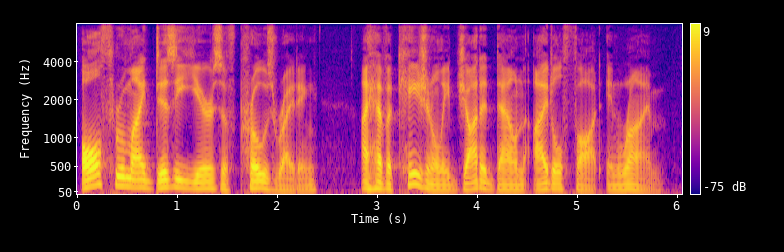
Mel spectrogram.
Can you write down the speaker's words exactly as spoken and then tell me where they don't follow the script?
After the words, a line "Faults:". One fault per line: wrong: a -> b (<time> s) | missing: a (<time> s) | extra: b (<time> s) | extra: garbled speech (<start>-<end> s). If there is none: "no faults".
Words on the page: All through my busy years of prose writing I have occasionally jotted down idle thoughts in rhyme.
All through my dizzy years of prose writing I have occasionally jotted down idle thought in rhyme.
Faults:
wrong: busy -> dizzy (0.7 s)
wrong: thoughts -> thought (4.9 s)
